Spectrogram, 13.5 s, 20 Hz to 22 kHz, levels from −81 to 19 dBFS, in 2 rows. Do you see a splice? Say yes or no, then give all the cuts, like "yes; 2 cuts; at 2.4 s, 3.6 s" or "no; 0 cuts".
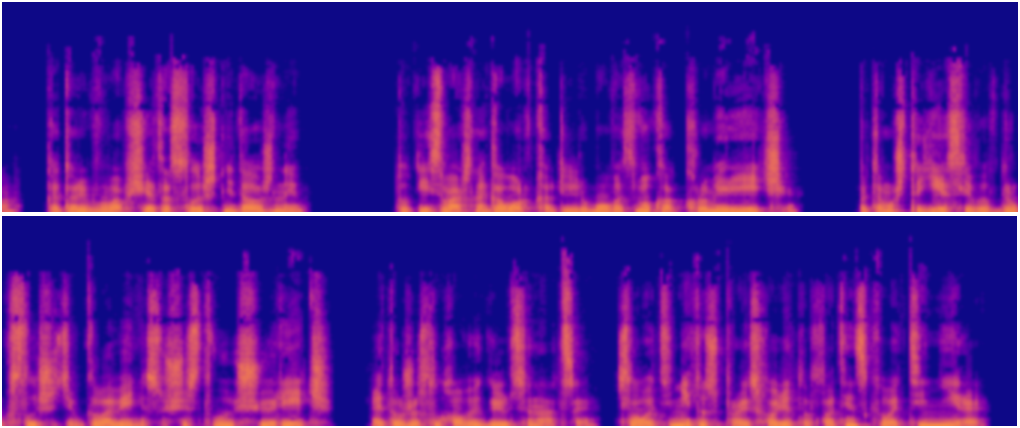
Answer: yes; 1 cut; at 10.8 s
